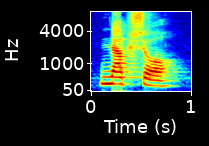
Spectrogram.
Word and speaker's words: nuptial: with this word because the pronunciation is so different from the spelling we say nuptial nuptial and nuptial is an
